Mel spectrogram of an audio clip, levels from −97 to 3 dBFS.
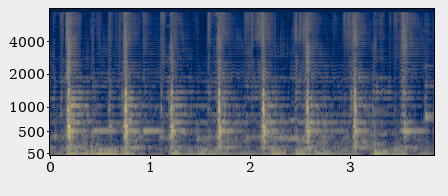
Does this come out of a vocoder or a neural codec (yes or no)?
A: yes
